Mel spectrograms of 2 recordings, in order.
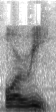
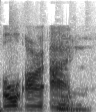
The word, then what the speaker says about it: Ori: One of the consciousness that were created was called Ori, which is spelled O-R-I, Ori.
